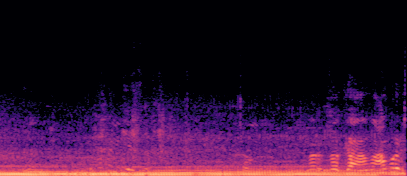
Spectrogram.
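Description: A steady low engine hum, unchanging throughout, with a man's voice coming in near the end.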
